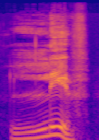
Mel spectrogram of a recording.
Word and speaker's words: live: E sim, você vai pronunciar com o som do i, live.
